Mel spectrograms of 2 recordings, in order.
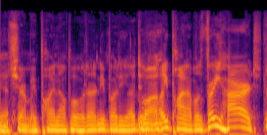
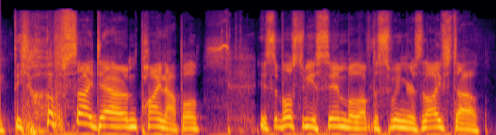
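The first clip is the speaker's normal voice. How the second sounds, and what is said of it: Polished newsreader voice. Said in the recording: “in my polished ... newsreader voice ... I'm reading this in my polished voice”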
